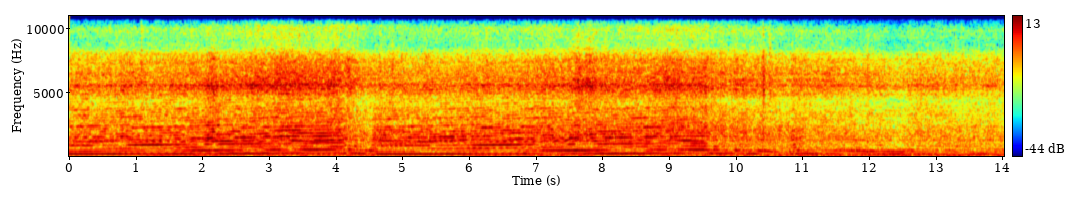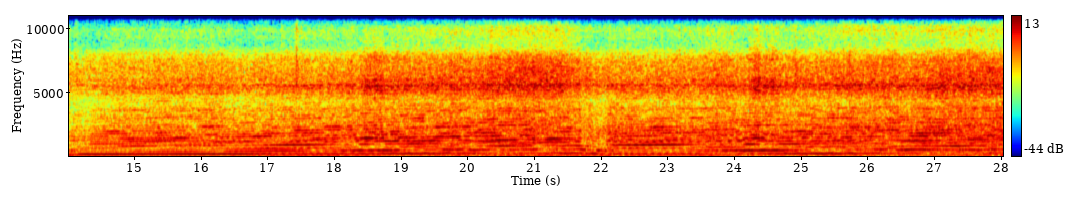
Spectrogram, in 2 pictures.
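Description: Mazda MX-5's 1.8-litre BP four-cylinder with big cams, heard from inside the stripped cabin, running hard at high revs on track. The pitch climbs slowly in each stretch and briefly dips sharply three times: about four seconds in, around ten to eleven seconds, and near twenty-two seconds.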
